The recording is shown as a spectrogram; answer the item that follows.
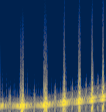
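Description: Reversed, slowed and pitch-processed logo-animation sound effect: a low droning tone starts suddenly, with sharp beats that speed up from about two a second to several a second while the tone's pitch climbs.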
